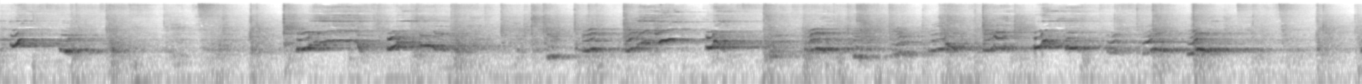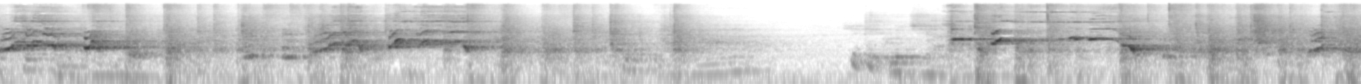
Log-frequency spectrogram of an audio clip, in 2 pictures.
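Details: Siberian Husky, described as hard to train, giving a long run of whining, yodel-like vocal sounds with gliding pitch, rising and falling in quick irregular bursts, with a short silent break near the end before it resumes.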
